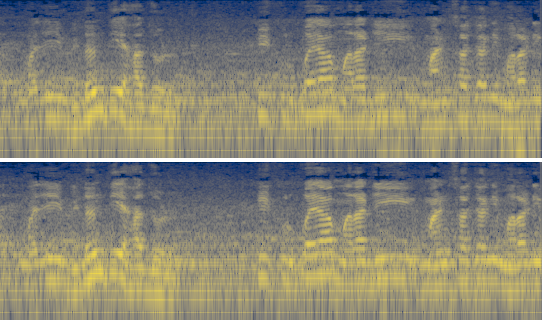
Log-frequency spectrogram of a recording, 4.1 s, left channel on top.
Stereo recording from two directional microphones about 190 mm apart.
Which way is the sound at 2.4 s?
5° right (ahead or behind).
